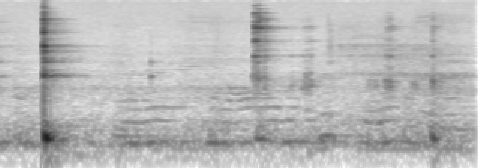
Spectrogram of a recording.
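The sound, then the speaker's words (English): A bright, sharp clink of glasses of a bourbon and cinnamon drink rings out in a New Year toast, followed by a few softer glassy taps, over a low murmur of room noise. “Cheers. Cheers. To the new year, right?”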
